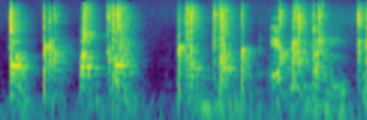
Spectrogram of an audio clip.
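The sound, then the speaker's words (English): Hands clap in quick, uneven bursts, fairly loud, about a dozen sharp claps with a short pause midway before picking up again, during a music therapy session. “Now we can clap.”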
